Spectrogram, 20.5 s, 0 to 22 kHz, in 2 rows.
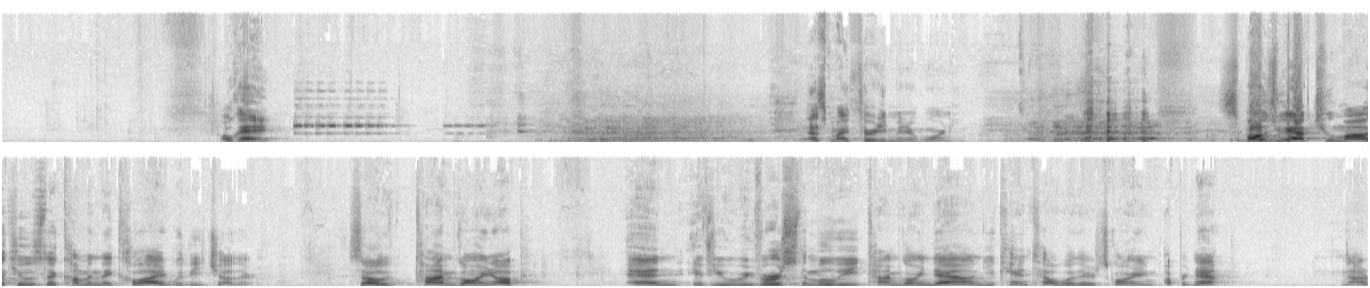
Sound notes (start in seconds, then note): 3.3 alarm dings loudly; 3.6 audience laughs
